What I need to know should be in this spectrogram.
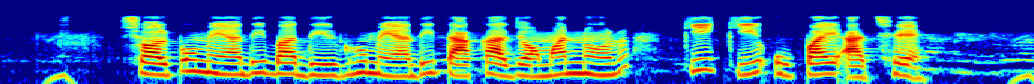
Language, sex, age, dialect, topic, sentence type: Bengali, female, 18-24, Rajbangshi, banking, question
